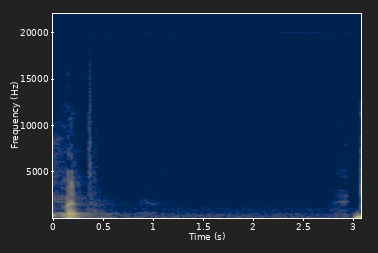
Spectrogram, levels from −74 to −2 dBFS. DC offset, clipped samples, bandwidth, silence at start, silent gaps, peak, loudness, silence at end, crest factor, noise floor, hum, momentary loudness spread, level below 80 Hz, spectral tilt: under 0.1%; under 0.1%; over 20 kHz; 0 s; none; -12 dBFS; -29 LUFS; 0 s; 20 dB; -57 dBFS; none; 31 LU; -74 dBFS; -6.5 dB/octave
